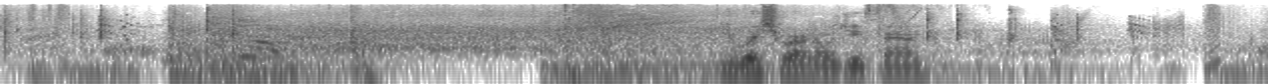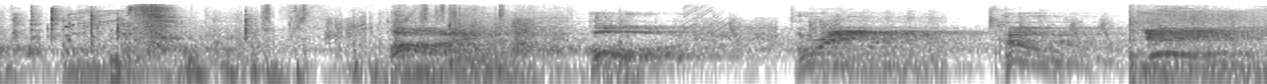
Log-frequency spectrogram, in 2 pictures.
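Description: Video game fight sounds of punches and blasts ring out.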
